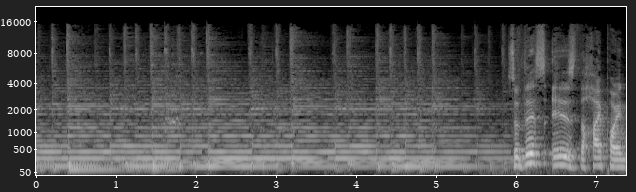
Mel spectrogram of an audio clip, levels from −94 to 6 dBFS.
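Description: No technical faults are audible.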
